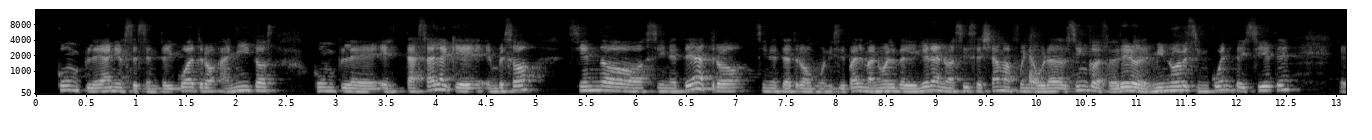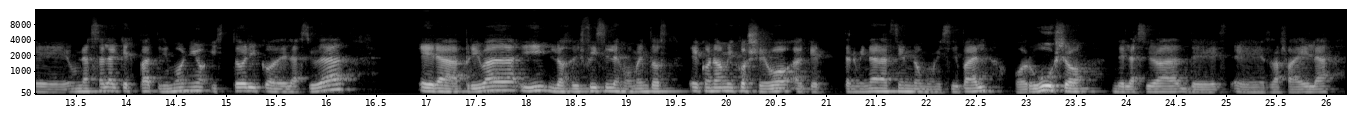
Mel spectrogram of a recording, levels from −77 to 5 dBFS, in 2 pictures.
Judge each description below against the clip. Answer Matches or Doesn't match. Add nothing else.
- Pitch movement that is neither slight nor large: Matches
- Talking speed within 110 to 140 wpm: Matches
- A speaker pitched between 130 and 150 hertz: Matches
